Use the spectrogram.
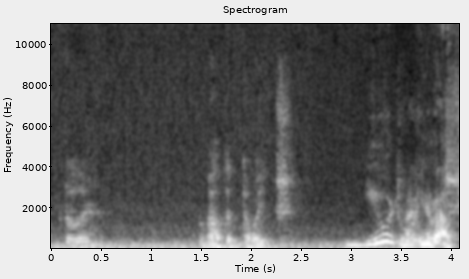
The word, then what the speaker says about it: Deutsch: Deutsch is how you say it, but Yeah, so Pennsylvania Deutsch.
